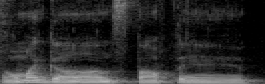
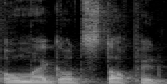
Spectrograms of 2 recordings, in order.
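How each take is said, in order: First: It is performed in an expressive, acted voice. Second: It is read out in a plain voice.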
